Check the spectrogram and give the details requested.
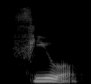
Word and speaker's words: fuel: one's a little different we're going to use the e sound F fuel not fo but fuel we have the same long oo sound after the Y so it's U plus the dark L Fuel fuel not fuel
